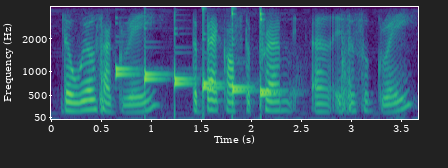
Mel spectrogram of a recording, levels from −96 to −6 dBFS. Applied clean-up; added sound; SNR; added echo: none; Marimba, xylophone; -4 dB; none.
